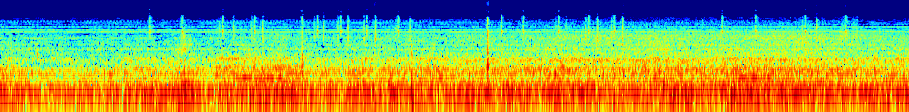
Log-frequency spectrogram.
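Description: Storm wind and breaking surf making a steady, dense rumble, with scattered sharp clicks through it.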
